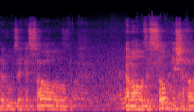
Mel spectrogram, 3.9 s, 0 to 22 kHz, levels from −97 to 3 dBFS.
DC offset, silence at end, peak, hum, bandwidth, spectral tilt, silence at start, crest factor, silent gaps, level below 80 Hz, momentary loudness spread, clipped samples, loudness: under 0.1%; 0 s; -4 dBFS; none; 12 kHz; -5.5 dB/octave; 0 s; 16 dB; none; -56 dBFS; 20 LU; under 0.1%; -20 LUFS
